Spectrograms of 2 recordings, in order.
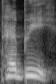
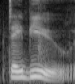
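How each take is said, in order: First: It is said the way Koreans pronounce it. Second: It is said the way English speakers pronounce it. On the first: "for sure how it's pronounced in Korea" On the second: "영어식으로 할 때는 debut 이렇게 발음을 하고요"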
